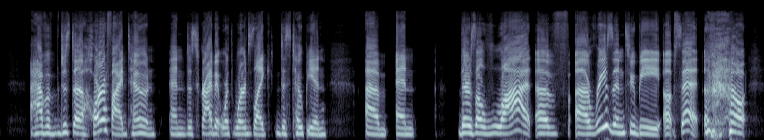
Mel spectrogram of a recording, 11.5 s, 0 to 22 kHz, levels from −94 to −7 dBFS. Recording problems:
distortion; slight; 10 dB below the speech

